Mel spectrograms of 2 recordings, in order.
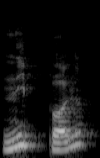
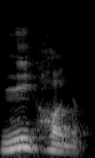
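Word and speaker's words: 日本: Et puis on va avoir une autre lecture qui est aussi Nihon. On a deux lectures, alors ça c'est un peu particulier. On verra que par moment on a plusieurs lectures possibles en fait. Ici, c'est juste que le Nichi, hein, du kanji du soleil, bah, on va juste prendre le Ni. Du coup, Ni plus Hon, Nihon.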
